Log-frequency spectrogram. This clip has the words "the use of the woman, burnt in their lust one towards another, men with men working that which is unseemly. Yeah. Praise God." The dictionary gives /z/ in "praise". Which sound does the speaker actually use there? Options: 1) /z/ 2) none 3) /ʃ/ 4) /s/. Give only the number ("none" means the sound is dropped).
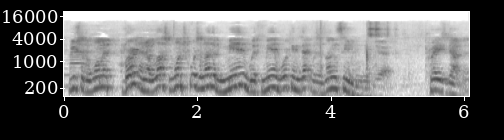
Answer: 1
